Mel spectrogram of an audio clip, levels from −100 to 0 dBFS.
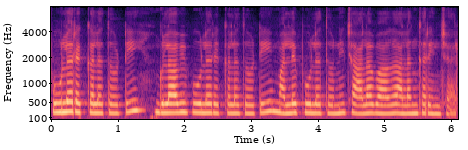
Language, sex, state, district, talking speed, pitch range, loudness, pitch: Telugu, female, Telangana, Hyderabad, 90 wpm, 220-240 Hz, -17 LUFS, 230 Hz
